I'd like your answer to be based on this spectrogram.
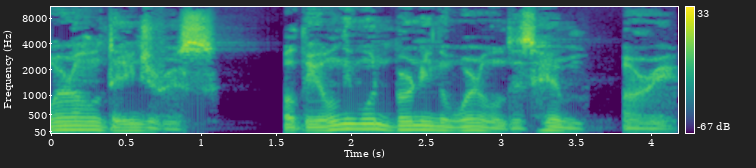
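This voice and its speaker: A man puts on a character voice at a very deep, low pitch, talking at a moderate pace with lively intonation. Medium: audio drama. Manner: calm, reassuring.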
